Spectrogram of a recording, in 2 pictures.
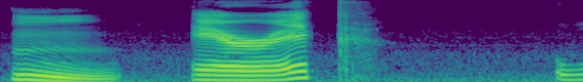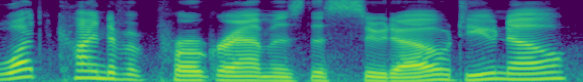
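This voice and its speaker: Clear, higher-pitched man planning a game move. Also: lively intonation, slow pace. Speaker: tabletop role-playing player. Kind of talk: casual game planning chat.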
